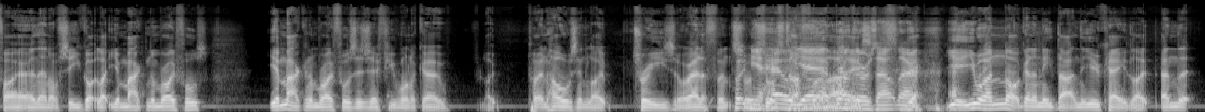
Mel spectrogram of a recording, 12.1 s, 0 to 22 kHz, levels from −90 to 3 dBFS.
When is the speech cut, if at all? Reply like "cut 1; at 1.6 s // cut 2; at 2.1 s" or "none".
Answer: none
